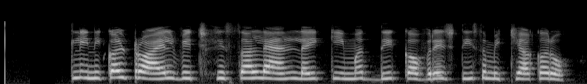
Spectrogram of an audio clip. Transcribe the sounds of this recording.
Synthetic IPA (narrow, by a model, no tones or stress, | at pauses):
klinikəlʈɾajəlʋit͡ɕhisːalænləikimət̪̚d̪iːkəʋɾed͡ʑd̪iːsəmikʰːjakəɾo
